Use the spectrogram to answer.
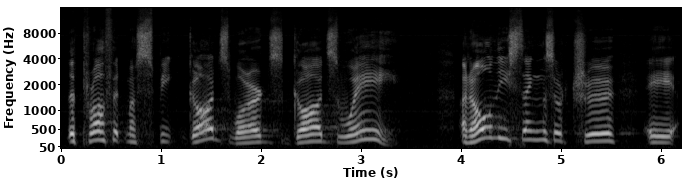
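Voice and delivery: normal talking voice

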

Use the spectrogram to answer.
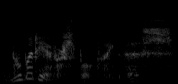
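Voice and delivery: awed breathy whisper. Acted. Preacher voicing our awe at his words, whispered. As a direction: whisper it like a secret wonder.

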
